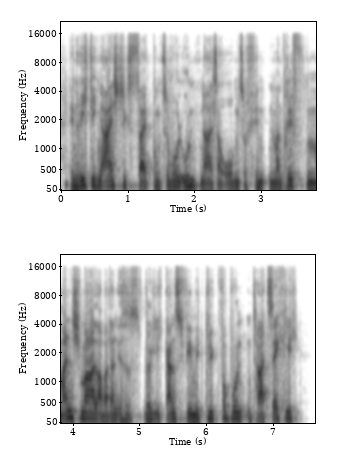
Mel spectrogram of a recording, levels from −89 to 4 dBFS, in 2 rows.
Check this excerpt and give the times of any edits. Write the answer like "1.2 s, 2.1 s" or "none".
none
